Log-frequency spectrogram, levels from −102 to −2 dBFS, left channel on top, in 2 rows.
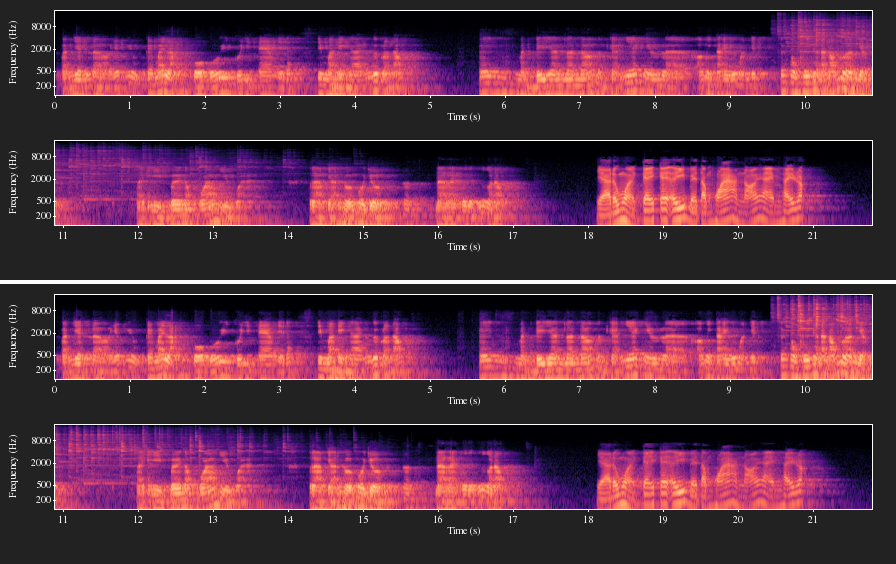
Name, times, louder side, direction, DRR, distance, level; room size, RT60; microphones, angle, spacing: voice 1, 0.1-3.2 3.5-4.7 5.6-9.4 9.7-10.9 12.0-13.5 14.0-16.9, right 1 dB, 55° right, 5 dB, 3.9 m, -23 dB
Wind chime, 9.5-14.0 14.3-14.6 14.9-15.0, right 9 dB, 75° right, 5.8 m, -36 dB
voice 2, 18.1-20.9, left 4 dB, 55° left, 14 dB, 1.0 m, -22 dB
29.0 x 21.0 x 7.5 m, 0.83 s
head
